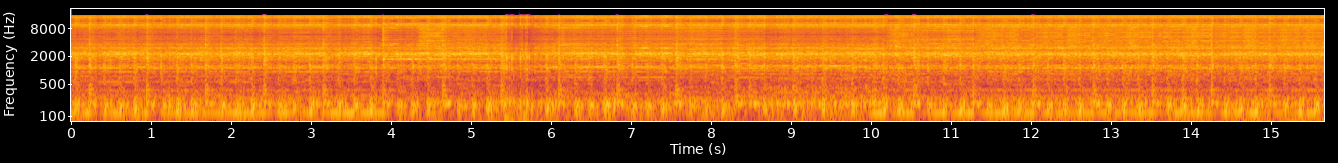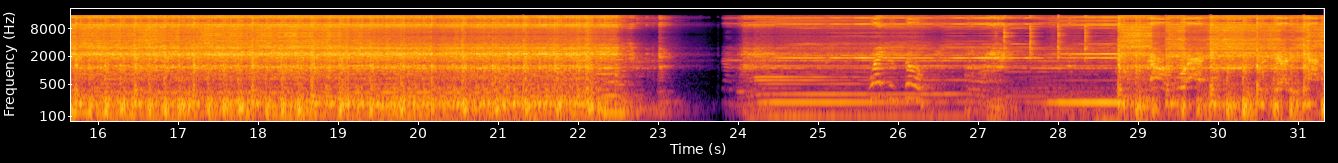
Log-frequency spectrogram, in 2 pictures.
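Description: Melodic hardcore band playing live: drum kit, distorted electric guitars and bass at full volume. About three-quarters of the way through the band stops abruptly and the sound drops out for about a second, then quieter held guitar notes ring for a few seconds before the full band comes back in near the end.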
